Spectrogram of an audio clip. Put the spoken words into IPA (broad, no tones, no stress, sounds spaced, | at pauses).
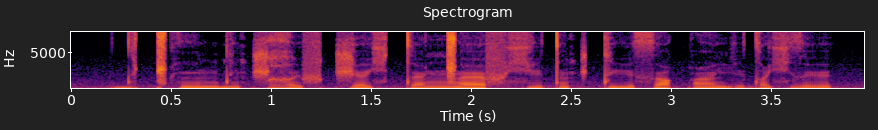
d̪ ɪ ǁʰ ĩ n d ĩ t͡ʃ ʁ i f t͡ʃ ɛ ç t̪ æ ŋ͡ǁ æ f ç i t̪ ɛ̃ t͡ʃ t i θ ʌ q ɛ̃ j i d̪ ɑ ç ð ɪ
